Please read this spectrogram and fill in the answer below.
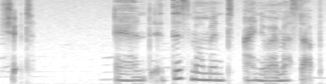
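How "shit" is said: whispered curse. Acted. Narrator realizes she messed up.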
